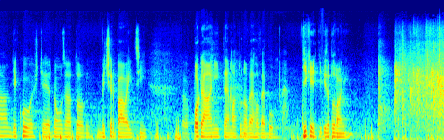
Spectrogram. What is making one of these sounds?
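A man speaks into a microphone.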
